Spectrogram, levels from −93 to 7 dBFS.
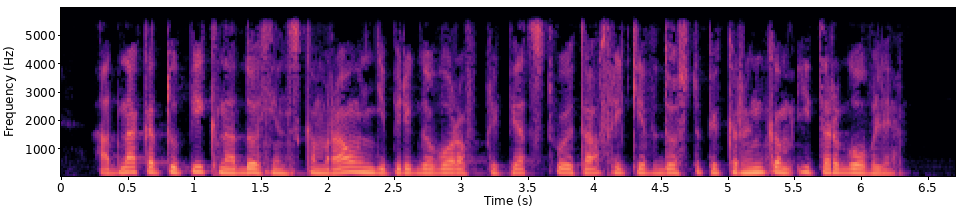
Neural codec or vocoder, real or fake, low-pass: none; real; 5.4 kHz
